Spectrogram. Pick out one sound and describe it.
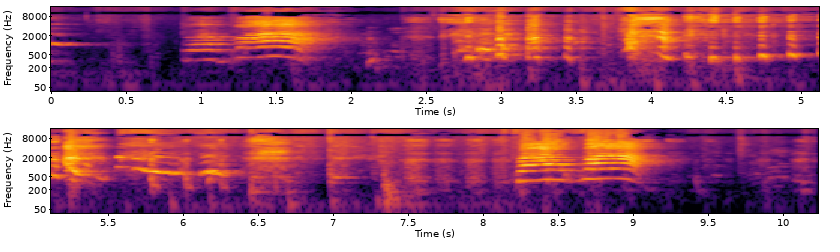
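A toddler squeals and laughs excitedly close by.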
